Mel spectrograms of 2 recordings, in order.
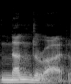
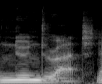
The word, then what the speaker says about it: Nundurite: The next brown stone I want to talk about is called Nundurite, or sometimes pronounced Noondurite.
